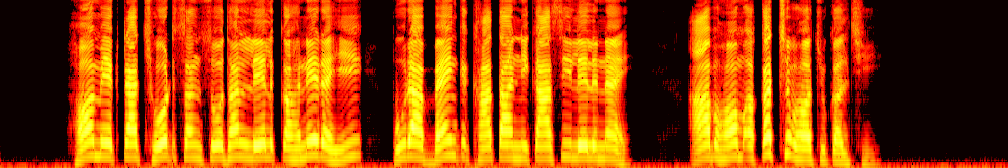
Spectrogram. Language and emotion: Maithili, angry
